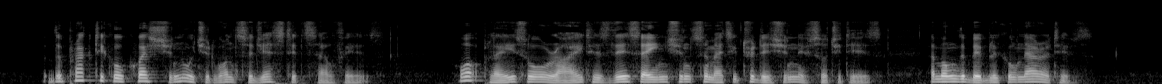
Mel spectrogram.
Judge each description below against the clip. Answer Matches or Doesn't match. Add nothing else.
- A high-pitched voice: Doesn't match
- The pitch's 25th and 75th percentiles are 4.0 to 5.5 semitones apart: Matches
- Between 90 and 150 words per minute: Matches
